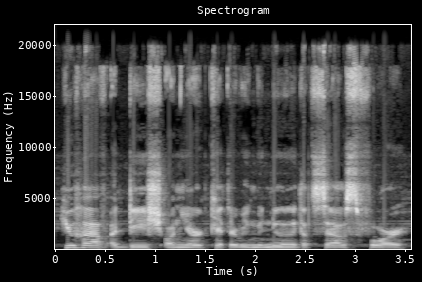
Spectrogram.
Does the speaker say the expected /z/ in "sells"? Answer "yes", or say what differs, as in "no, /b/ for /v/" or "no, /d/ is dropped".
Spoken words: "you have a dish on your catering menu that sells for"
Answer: no, /s/ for /z/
